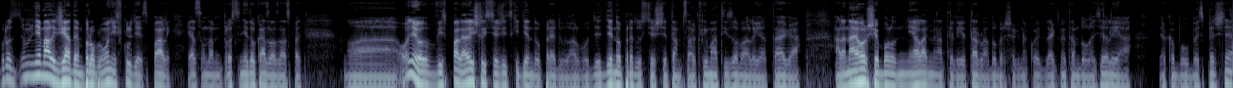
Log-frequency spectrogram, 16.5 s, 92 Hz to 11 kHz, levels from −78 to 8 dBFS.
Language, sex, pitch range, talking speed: Slovak, male, 90-105 Hz, 195 wpm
